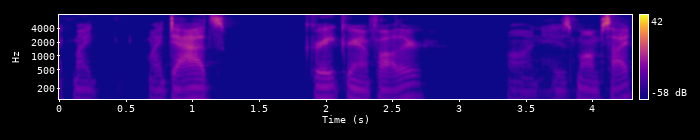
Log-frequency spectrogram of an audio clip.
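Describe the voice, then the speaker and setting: Against a quiet background, a man speaks at a moderate pace. His very deep, low voice stays monotone and flat. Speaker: podcast guest. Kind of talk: interview answer. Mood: earnest storytelling. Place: studio. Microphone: studio mic.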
